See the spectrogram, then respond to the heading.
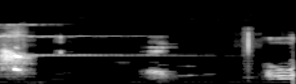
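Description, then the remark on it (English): A pay phone in a booth rings once at night with a bright, sustained tone that slowly decays, followed by brief snatches of voices. “Well, look, you can just let it go and it'll stop ringing. Who calls a pay booth this time of night?”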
